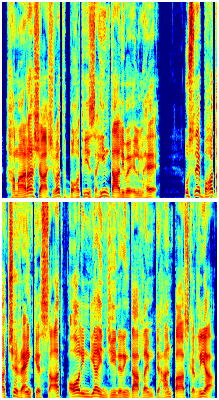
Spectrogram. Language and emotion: Urdu, happy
